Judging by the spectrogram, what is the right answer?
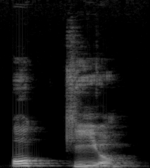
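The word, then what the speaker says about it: occhio: এরপরে হচ্ছে ওকিও, ওকিও, ওকিও। ওচি ওক, চি আক্কা ইও, কিও, ওকিও, ওকিও অর্থ চোখ।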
